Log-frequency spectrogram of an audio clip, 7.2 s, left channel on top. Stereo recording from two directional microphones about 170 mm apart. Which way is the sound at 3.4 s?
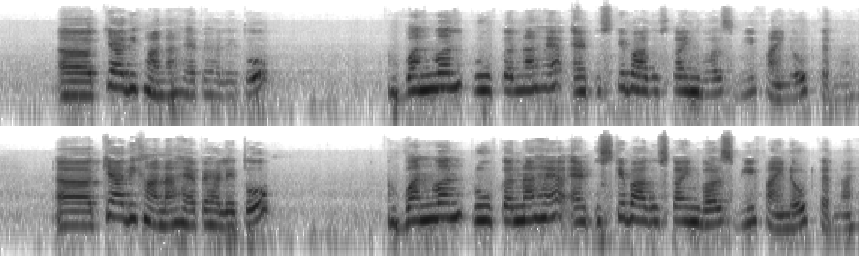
15° right (ahead or behind).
